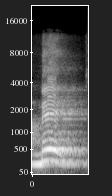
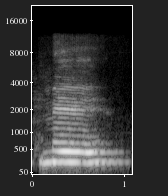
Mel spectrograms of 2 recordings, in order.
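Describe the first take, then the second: First: The word is said loudly and forcefully. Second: The word is said softly and weakly. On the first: "Se eu falar me, é forte" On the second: "eu falar assim, ó"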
